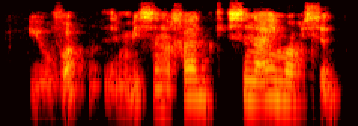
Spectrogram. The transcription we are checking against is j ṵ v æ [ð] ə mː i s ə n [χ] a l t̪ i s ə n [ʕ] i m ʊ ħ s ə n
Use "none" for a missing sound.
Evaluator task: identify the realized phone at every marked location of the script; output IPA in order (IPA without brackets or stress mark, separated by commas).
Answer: ð, χ, ʕ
